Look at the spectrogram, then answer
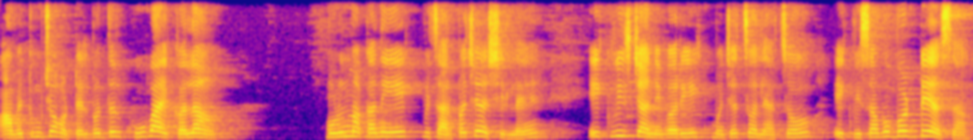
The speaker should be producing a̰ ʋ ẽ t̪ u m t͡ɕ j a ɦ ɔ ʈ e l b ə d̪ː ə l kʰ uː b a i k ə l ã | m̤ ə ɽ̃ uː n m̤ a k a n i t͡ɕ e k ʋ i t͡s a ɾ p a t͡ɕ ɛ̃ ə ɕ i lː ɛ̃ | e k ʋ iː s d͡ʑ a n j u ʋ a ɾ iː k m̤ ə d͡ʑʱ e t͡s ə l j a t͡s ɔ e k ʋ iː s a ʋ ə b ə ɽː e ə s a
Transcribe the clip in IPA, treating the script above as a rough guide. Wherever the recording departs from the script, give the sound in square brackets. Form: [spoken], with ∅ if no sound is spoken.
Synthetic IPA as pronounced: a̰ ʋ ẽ t̪ u m t͡ɕ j a ɦ ɔ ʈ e l b ə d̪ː ə l kʰ uː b a [j] k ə l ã | m̤ ə ɽ̃ uː n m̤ a k a n i [∅] e k ʋ i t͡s a ɾ p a t͡ɕ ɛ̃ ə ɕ i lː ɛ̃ | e k ʋ iː s d͡ʑ a n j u ʋ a ɾ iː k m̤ ə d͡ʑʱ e t͡s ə l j a t͡s ɔ e k ʋ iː s a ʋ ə b ə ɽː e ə s a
